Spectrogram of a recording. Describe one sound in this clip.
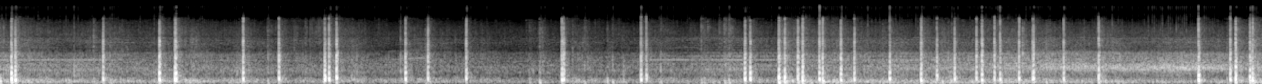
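Fireworks crackle and fizz.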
